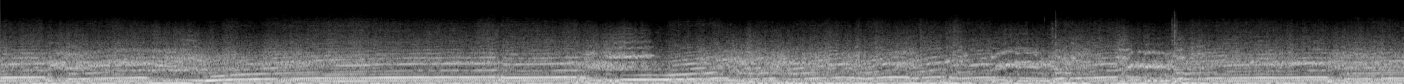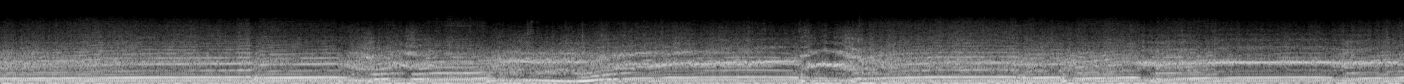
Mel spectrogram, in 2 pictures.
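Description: Nissan 350Z's 3.5-litre V6 held at high revs while drifting, the revs dropping sharply and climbing back again several times, with tyres squealing and skidding.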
